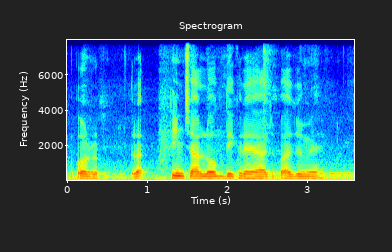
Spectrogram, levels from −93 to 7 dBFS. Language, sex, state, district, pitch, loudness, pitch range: Hindi, male, Gujarat, Gandhinagar, 125 Hz, -17 LUFS, 120-130 Hz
